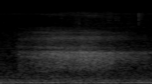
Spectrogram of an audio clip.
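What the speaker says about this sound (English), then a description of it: "Let's take another deep breath together" A slow, soft inhale of a deep breath, swelling and fading again, quiet and close with no other sound.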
